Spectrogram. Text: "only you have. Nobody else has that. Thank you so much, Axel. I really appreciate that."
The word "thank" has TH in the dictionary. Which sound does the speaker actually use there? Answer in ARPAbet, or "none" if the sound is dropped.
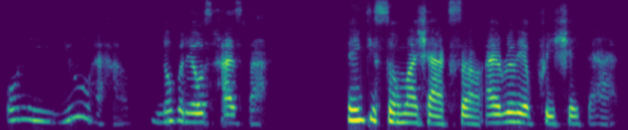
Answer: TH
